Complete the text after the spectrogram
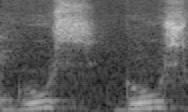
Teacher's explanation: Very old English RP speakers will say goose, goose with an oo like that, like Icelanders do.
